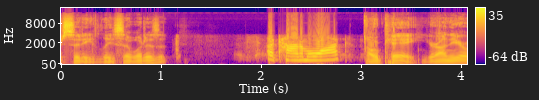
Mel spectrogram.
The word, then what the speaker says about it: Oconomowoc: remarkable Lisa in Wisconsin was nwcpt I can't pronounce the name of your city Lisa what is it Oconomowoc okay you're on the air with Bobby hi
